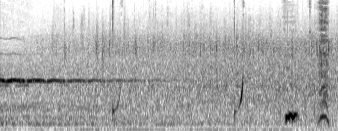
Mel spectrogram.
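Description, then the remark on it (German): Scattered raindrops plink and patter on a tin roof, a few distinct drips spaced irregularly over a soft, steady background hiss, with no one speaking. “Mit meinen Freunden auf dem Blechdach rumzuhüpfen ist einfach das Größte.”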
